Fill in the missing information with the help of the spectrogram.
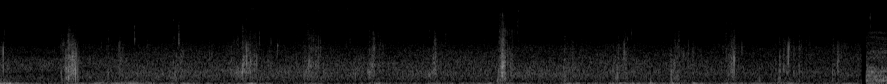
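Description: Steady footsteps crunching on rough ground during a mountain hike, about two steps per second, fairly quiet, with faint outdoor ambience and no voices.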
